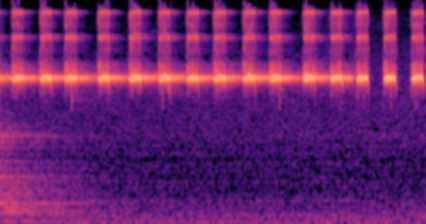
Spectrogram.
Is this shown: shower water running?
no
